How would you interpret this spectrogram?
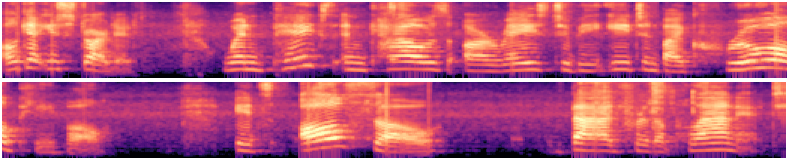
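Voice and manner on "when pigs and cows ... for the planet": very slow, exaggerated storybook reading voice. Showing how to read a book to a child, slow exaggerated storybook reading. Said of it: "read it slowly like you're talking to a kid".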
